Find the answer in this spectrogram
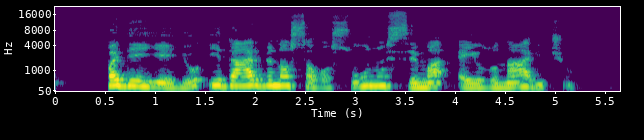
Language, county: Lithuanian, Klaipėda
